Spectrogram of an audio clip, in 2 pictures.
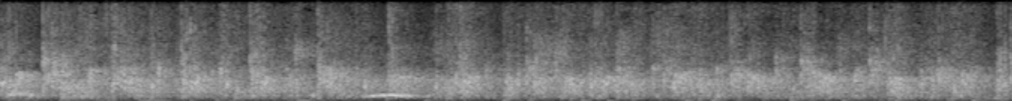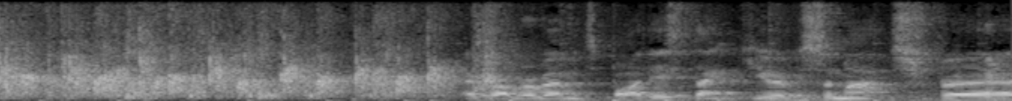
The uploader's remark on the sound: This episode was recorded in front of a live audience at Olympic Studios in Barnes.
